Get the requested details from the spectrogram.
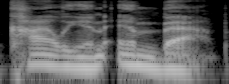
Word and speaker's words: Kylian Mbappé: It is easy to get caught up in the reputation of players like Harry Kane or Kylian Mbappé, pronounced K-E-E-L-A-N M-B-A-P-P-E. But relying on those names is a liability right now.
